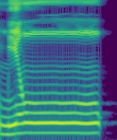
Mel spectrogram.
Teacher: dengungannya tebal karena ketemu sama qof maka sambil bersiap-siap melafalkan qof tebalkan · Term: ikhfa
